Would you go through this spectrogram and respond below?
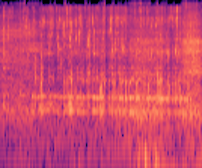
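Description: Water is squeezed from a soft bag into a cup at a freezing wild camp in the Brecon Beacons, a close trickle and patter of liquid filling the cup with small drips, rising toward a fuller pour at the end.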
